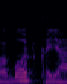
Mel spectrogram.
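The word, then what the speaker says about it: Bodh Gaya: ไป ถึง โบสคยา นะ อินเดีย ก็ ออก เสียง ว่า โบสคยา อ พุทธคยาน แต่ ก่อน อื่น ก็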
